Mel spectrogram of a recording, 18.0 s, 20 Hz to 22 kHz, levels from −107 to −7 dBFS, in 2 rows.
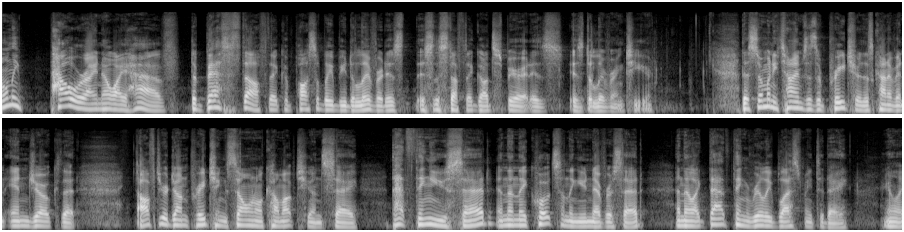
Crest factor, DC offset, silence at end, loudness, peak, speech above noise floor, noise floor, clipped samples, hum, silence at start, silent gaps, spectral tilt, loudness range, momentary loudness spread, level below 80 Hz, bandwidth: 20 dB; under 0.1%; 0 s; -27 LUFS; -8 dBFS; 32 dB; -59 dBFS; under 0.1%; none; 0 s; none; -5.5 dB/octave; 2 LU; 9 LU; -64 dBFS; 15.5 kHz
